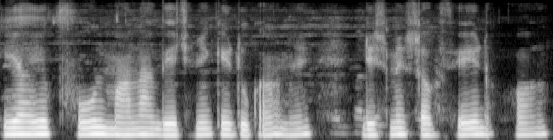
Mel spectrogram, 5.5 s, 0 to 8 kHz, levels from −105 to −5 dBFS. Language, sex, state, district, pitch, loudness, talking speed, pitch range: Hindi, male, Bihar, Kaimur, 130 Hz, -16 LUFS, 120 wpm, 125-140 Hz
